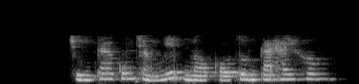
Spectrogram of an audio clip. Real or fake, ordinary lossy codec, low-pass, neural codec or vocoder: real; AAC, 16 kbps; 7.2 kHz; none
